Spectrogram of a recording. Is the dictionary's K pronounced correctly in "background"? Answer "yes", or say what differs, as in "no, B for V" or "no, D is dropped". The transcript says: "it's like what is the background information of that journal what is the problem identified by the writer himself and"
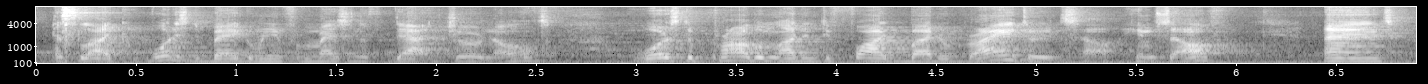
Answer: no, K is dropped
